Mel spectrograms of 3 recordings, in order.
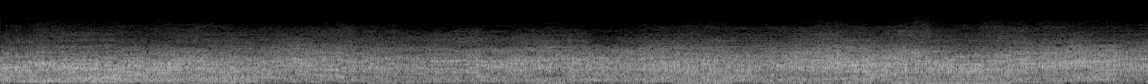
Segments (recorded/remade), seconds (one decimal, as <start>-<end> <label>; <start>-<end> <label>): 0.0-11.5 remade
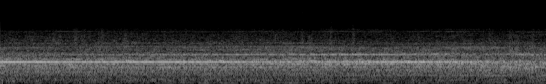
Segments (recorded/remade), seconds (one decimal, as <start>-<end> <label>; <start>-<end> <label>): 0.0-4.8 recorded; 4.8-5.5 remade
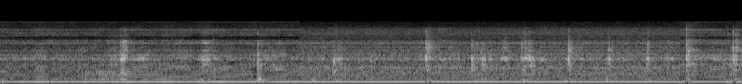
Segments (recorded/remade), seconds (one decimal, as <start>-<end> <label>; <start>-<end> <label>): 0.0-3.0 remade; 3.0-6.8 recorded; 6.8-7.4 remade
